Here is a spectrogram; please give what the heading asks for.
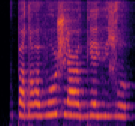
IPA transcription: pʲ ʊ dˤ ʊ w u v o ʂ i ʕ ʊ bʲ ɛ vʲ ʊ ʑ ʊ

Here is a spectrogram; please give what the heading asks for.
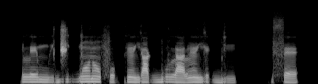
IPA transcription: l e˧ m i˨ d͡ʒ i˧ ɡ͡b ɔ̃˦ ɾ ɔ̃˦˨ f o˨ k ɛ̃˧ j a˧ ɡ͡b u˧ l a˨ l ɛ̃˧ j e˧ ɡ͡b i˨ | s ɛ˨

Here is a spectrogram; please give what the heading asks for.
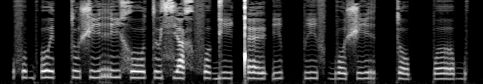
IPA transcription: f o b ʔ o ɪ̯ tː u ʃ i r i x o t ɯ sʲ a x f ɤ ɡ i ǃ ɛ ɪ̯ ʔ i pː i f b o ʃ i r tː o pː ɤ b

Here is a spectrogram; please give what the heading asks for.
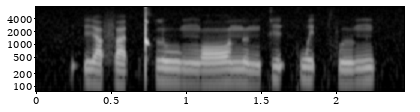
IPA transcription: ʔ i˨˩ a̯ f a˨˩ t̚ kʰ l uː˧ ŋ ɔː˦˥ n u˨˩ n k i˥˩ ʔ k w i˥˩ t̚ f ɯ˦˥ ŋ

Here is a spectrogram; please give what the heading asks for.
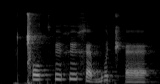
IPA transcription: ǀ o˥ t̪ʰ y˥ x y˥ x ɛ˩ b ʊ˥ t͡ʃʼ ɛ˩

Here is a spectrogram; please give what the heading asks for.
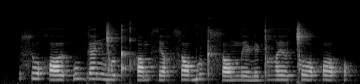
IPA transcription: s u˧ χ ɒ˩˧ ə̯ ʔ u˥˧ ɡ æ˥ ŋ͡ǀ u˩˧ ʈ qʰ o˩˧ m s e˩˧ χ s ɒ˧ ɡ u˥˧ ʈ s ɒ˩˧ m e˧˩ ɳ i˧ ʈ ʁ e˥˧ ə̯ ǀ o˥˧ χ o˥˧ χ

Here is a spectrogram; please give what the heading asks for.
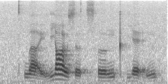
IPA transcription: kʰ w a̰˨˩ ɪ̯ l j ɑ˥˩ ʊ̯ s ɤ˩ t͡sʰ ɤ˧˥ ŋ pʰ j ɛ̰˨˩˦ n

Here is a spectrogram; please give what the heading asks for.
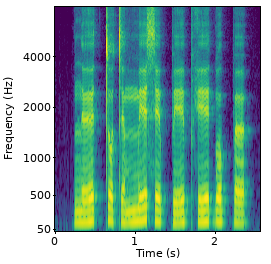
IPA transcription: n ɘː tː o t ɘ mː ɪː s ɪː pː ɪː pʰ ɪː ɠ o pː œ

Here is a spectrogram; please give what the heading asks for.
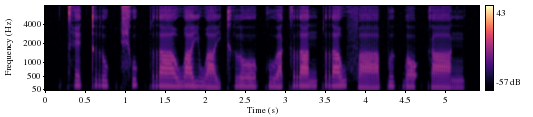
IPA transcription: tʰ e˨˩ k̚ t r u˨˩ k̚ t͡ɕʰ u˦˥ k̚ p r aː˧ w a˧ j w a˩˦ j kʰ l oː˧ k u˩˦ a̯ k r a˧ n p r a˦˥ w f aː˩˦ p ɯ˥˩ k̚ l ɔ˦˥ ʔ k a˧ ŋ

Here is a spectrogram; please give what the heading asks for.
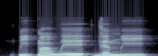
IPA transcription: k͡p i˧ k͡p ã˨ w e˨˦ | ɡ ɛ˧ m i˦

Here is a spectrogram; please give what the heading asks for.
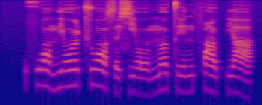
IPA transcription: f w ɔ˥˩ n̪ j o˥ ʊ̯ ʈ͡ʂ w ɔ˥˩ s ɹ̩˩ ɕ j o˨˩ ʊ̯ n̪ ɤ˥ t̪ i˧˥ n f ɑ˥˧ ʊ̯ p j ä˥˩

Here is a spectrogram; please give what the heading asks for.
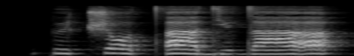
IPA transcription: p ʉ t͡ʃ ɔ tʼ a dʲ ʉ d a

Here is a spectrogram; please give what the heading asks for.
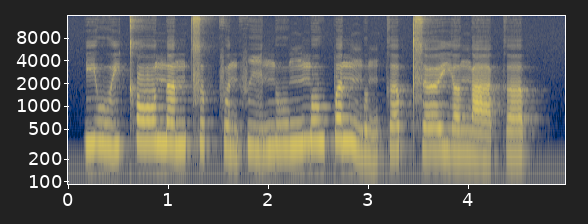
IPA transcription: j uː˨˩ j kʰ ɔː˨ n ɐ˨˧ n t͡s ʊ˨˥ k̚ f ɵ˨˩ n f iː˨˩ n̪ uː˨˧ ŋ m o˥ w p ɐ˥ n ŋ ʊ˨˩ ŋ k ɐ˨˥ p̚ t͡s œː˨˧ j ɐ˨ ŋ aː˨˩ k ɐ˨ p̚

